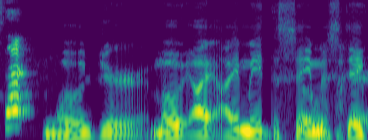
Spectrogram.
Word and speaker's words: Mosier: Jay and John, Mike and Linda tuning in from down the road in Moisier. Is that how you pronounce that? Mosier. I made the same mistake. It's Mosier, apparently.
